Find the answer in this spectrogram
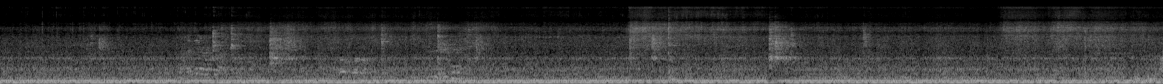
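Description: Meat pieces sizzling in hot oil in a large iron wok over a gas flame, the sizzle swelling several times, over a steady low hum. Near the end a metal ladle stirs through the wok.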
